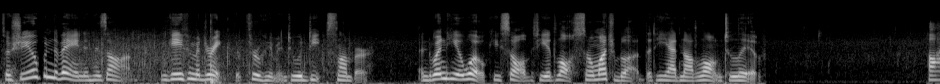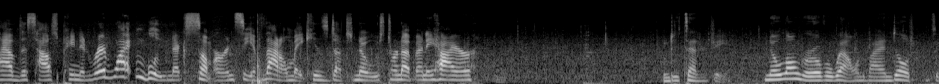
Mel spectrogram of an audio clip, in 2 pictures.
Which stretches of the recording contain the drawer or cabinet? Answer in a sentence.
You can hear the drawer or cabinet from 1.6 to 2.2 s and from 11.4 to 12.2 s.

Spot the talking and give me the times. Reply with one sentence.
You can hear the talking from 0.1 to 7.7 s, from 9.2 to 14.2 s and from 16.0 to 18.7 s.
